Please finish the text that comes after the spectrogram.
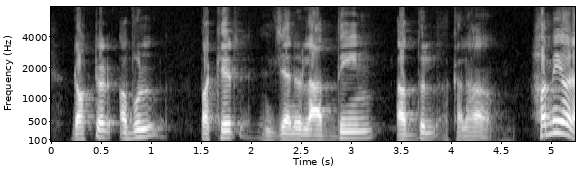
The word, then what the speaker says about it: पकिर: जब हम कहते हैं पकिर, हम पाकिर नहीं कहते हैं, हम कहते हैं पकिर, तो यह है पकिर।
